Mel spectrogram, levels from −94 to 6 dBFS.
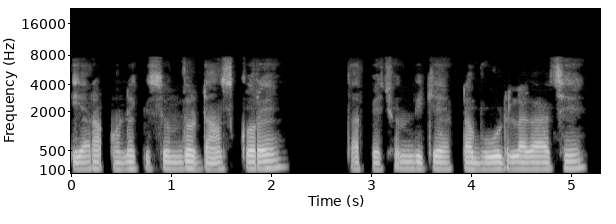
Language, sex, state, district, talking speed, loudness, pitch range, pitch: Bengali, male, West Bengal, Malda, 135 wpm, -19 LUFS, 120-125 Hz, 120 Hz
